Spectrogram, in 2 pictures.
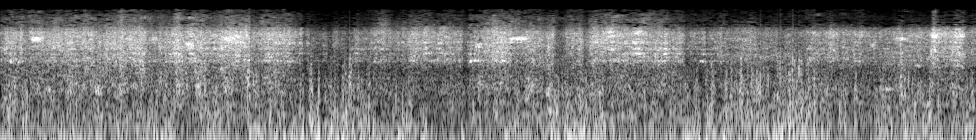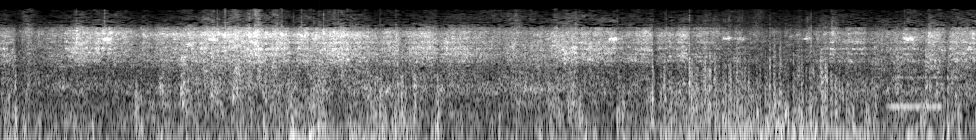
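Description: Passenger train running along the track, heard from inside a carriage at the window: a steady noise of wheels on the rails.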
